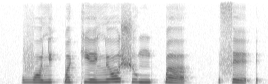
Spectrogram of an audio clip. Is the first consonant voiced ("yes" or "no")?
yes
